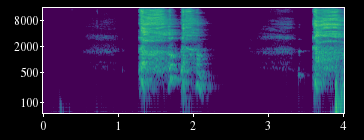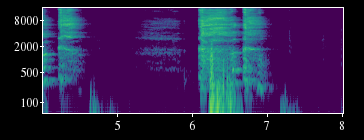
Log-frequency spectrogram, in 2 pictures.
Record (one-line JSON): {"three_cough_length": "8.0 s", "three_cough_amplitude": 10806, "three_cough_signal_mean_std_ratio": 0.3, "survey_phase": "beta (2021-08-13 to 2022-03-07)", "age": "18-44", "gender": "Female", "wearing_mask": "No", "symptom_none": true, "smoker_status": "Ex-smoker", "respiratory_condition_asthma": false, "respiratory_condition_other": false, "recruitment_source": "REACT", "submission_delay": "7 days", "covid_test_result": "Negative", "covid_test_method": "RT-qPCR"}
